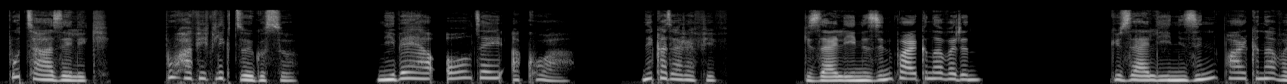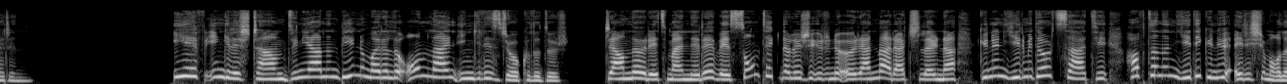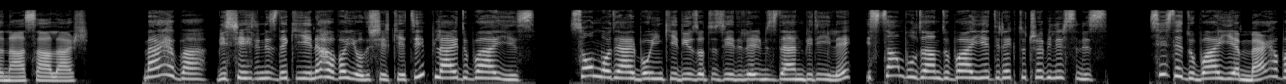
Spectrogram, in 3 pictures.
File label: turkish female voices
